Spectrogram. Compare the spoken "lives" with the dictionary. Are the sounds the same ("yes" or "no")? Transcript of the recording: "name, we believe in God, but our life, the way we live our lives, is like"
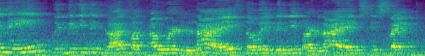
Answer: no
